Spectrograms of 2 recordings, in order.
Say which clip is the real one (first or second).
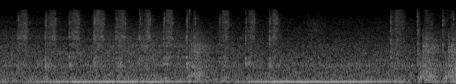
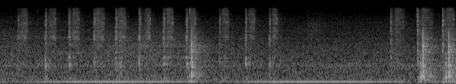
second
